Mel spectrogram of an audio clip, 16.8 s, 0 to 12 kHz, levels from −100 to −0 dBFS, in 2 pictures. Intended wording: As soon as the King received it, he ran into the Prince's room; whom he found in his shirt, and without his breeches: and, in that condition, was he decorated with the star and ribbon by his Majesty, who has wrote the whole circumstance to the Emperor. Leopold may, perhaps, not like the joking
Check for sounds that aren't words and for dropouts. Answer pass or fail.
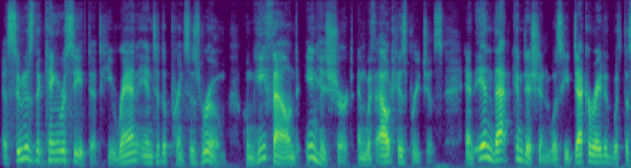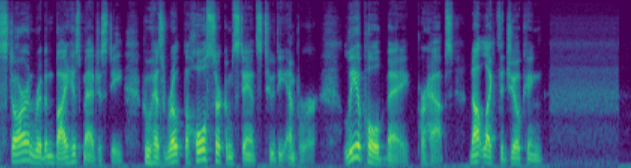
pass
